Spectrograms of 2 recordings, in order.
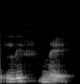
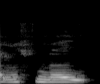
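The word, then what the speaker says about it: לפני: Então essas três são etsel, neged, neged e lifne. Lifne. Essa aqui é uma matlexiones. A gente não pronuncia lifnei, masne é só para dizer que aqui é o som do e.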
